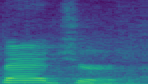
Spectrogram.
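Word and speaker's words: B'dg: He says, it's like Badger, but Badge. You don't say the jur part.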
